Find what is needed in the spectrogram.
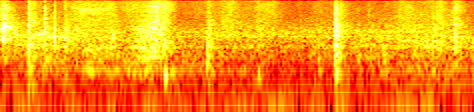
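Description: Quiet handling of a stack of books: faint rustling with a couple of soft knocks, one a little before the middle and one near the end, as the books are shifted.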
